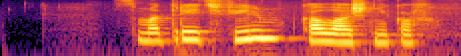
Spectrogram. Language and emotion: Russian, neutral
